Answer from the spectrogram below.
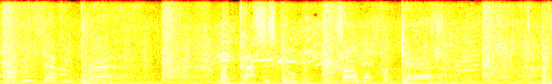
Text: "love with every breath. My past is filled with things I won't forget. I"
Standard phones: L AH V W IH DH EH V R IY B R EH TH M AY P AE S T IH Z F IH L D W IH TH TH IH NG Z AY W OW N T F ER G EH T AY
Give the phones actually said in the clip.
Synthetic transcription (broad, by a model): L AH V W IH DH EH V R IY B R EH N M AY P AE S IH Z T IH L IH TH TH IH NG Z AY W OW N T F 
